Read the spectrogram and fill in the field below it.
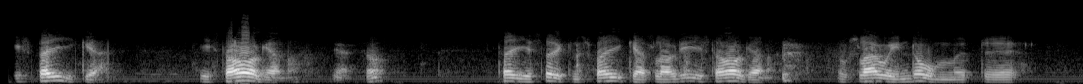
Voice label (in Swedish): Visseltofta SK, dialekter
